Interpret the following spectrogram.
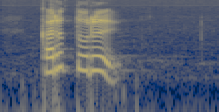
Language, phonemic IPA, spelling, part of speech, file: Tamil, /kɐɾʊt̪ːʊɾɯ/, கருத்துரு, noun, Ta-கருத்துரு.ogg
- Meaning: proposal, concept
